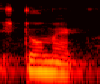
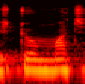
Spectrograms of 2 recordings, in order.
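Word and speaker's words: stomach: जैसे स्टोमैक, इसे स्टोमच नहीं पढ़ेंगे, स्टोमैक, तो इसका लास्ट में सी एच का प्रोनाउंसिएट क्या आ रहा? का, तो यहाँ पर केवल एस ऐड करेंगे।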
